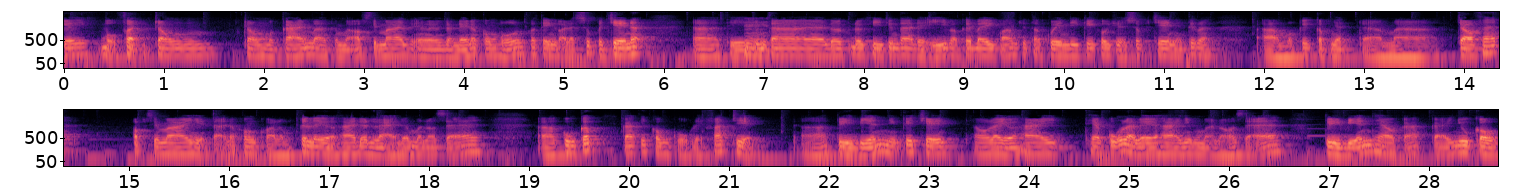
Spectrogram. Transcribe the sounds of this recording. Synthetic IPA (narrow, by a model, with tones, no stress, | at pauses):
kaː˨˦jɓo̰˧˨fə̰˧˨nt͡ɕɔ˧wŋ͡m | t͡ɕɔ˧wŋ͡mmo˨˩t̚kaː˨˦jmaː˨˩maː˨˩ʔɔ˦˥p̚si˧maː˧jɣə˨˩nɗə˧jnɔ˨˦kə˧wŋ͡mɓo˨˦kɔ˨˦t̪e˧nɣɔ̰˧˨laː˨˩su˦˥p̚əː˧˩t͡ɕe˧nʔaː˨˦ | ʔaː˨˩t̪ʰi˨˩t͡ɕʊ˨˦ŋ͡mt̪aː˧ɗɗo˧jxi˧t͡ɕʊ˨˦ŋ͡mt̪aː˧ɗe˨˩ʔi˨˦vaː˨˩wkaː˨˦jɓə˧jkwaː˨˦mt͡ɕʊ˨˦ŋ͡mt̪aː˧kwe˧nɗi˧kaː˨˦jkə˧wt͡ɕwḭ˧˨ənsu˦˥p̚ə˨˩t͡ɕe˧na˨˩jt̪ɨ˦˥k̚laː˨˩ | ʔəː˨˩mo˨˩t̚kaː˨˦jkə˨˩p̚ɲə˨˩t̚ə˨˩maː˨˩t͡ɕɔ˧fɛ˦˥p̚ | ʔɔ˦˥p̚ti˧maː˧jhḭ˧˨ənt̪a̰ː˧˨jnɔ˨˦xə˧wŋ͡mkɔ˨˧˩nlaː˨˩mo˨˩t̚kaː˨˦jlə˧jʔəː˧˩ɦaː˧jɗə˧nla̰ː˧˨jnɨ̰˧˥əmaː˨˩nɔ˨˦sɛ̰˧˥ | ʔəː˨˩kʊ˧ŋ͡mkə˦˥p̚kaː˦˥kːaː˨˦jkə˧wŋ͡mkṵ˧˩˨ɗe˧˩faː˦˥t̚t͡ɕḭ˧˨ən | ʔəː˨˩t̪wi˨˩ɓi˨˦ənɲɨ̰˧˥ŋkaː˨˦jt͡ɕe˧nt̪ʰɛ˧wlə˧jʔəː˨˩ɦaː˧j | t̪ʰɛ˧wkʊ̰˧˥ŋ͡mlaː˨˩lə˧jʔəː˨˩ɦaː˧jɲɨ˧ŋmaː˨˩nɔ˨˦sɛ̰˧˥ | t̪wi˨˩ɓi˨˦ənt̪ʰɛ˧wkaː˦˥kːaː˨˦jɲu˧kə˨˩w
